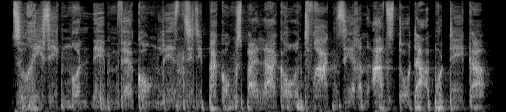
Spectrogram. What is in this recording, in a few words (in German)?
risiken und nebenwirkungen fluestern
